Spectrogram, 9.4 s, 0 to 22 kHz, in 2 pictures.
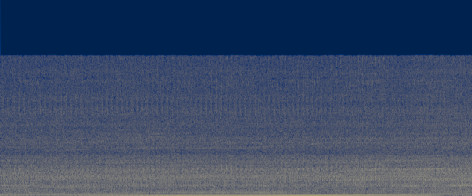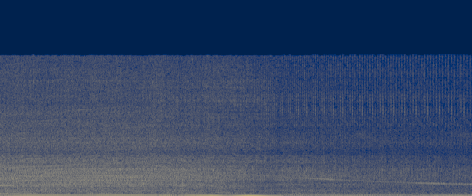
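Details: Audi B5 A4 1.8T turbo petrol engine idling and revving with a steady knock, roughly three to four a second at idle; cause unknown.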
